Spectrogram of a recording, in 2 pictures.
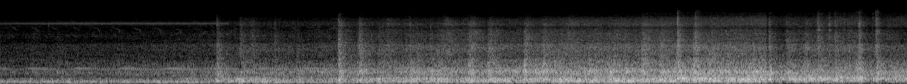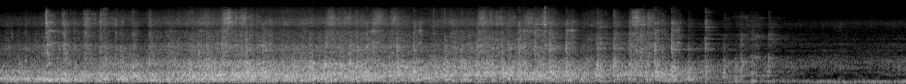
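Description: Izuhakone Railway 7000-series electric train passing. Its rumble builds as it approaches, then comes a quick clickety-clack of wheels over the rail joints as the cars go by, and it fades about sixteen seconds in. A pulsing tone stops about three seconds in.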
